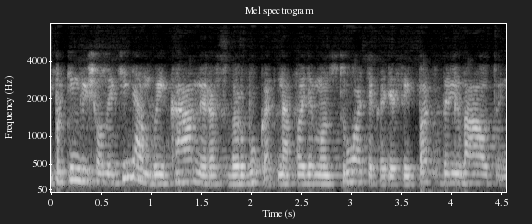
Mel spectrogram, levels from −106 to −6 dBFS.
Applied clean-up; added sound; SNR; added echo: none; none; none; reverberation time 0.5 s.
